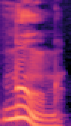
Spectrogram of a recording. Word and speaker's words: Moffam: "It's spelt Moffam, but pronounced Moom." "To rhyme," said Archie helpfully, "with Bluffing'em."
